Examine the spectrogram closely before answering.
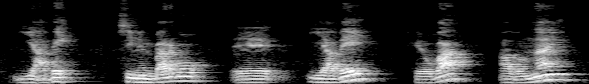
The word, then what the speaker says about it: Yahvé: Los hebraístas han llegado al acuerdo general de que la pronunciación original debe de haber sido Yahvé.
